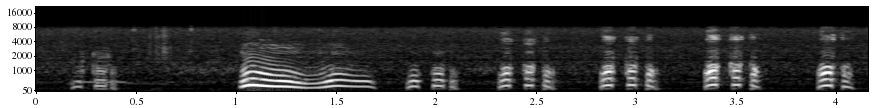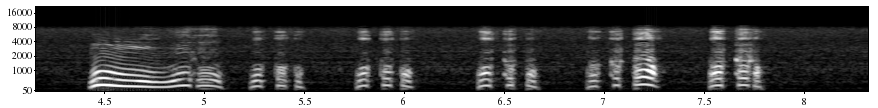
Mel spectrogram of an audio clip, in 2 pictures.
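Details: Eurasian eagle-owls in a breeding niche, filmed by webcam on 26 February 2013 during mating, twittering. Low, nasal, clipped notes in quick series, broken by two longer wavering, drawn-out calls.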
